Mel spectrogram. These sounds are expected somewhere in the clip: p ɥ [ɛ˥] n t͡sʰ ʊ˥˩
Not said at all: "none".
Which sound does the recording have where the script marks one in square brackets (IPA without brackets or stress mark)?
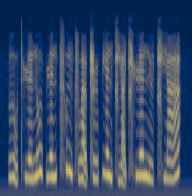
ɛ˧˥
